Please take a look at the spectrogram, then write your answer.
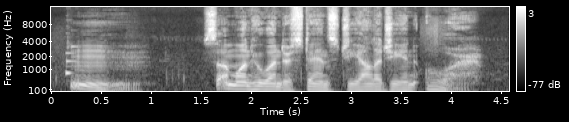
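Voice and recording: In a put-on character voice, a man speaks slowly at a low pitch with vocal fry, big pitch swings and a slightly mellow tone.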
